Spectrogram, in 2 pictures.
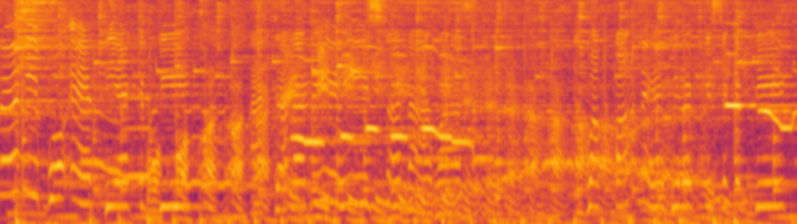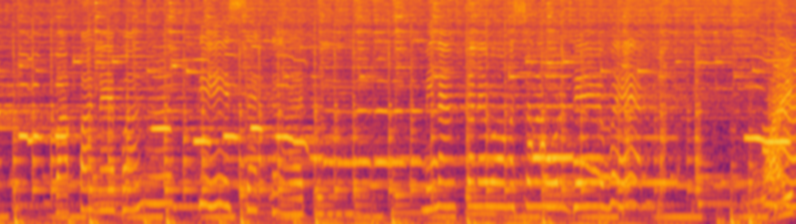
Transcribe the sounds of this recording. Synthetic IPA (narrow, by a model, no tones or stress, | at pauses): neŋibuʔed̪̥iekəd̥i | ad͡ʒakakesanawas | bapanebiɾəkisəkəɖi | bapanebaŋəɡisaɡad̥u | minaŋt̪ənewɔŋsaaurdewɛ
